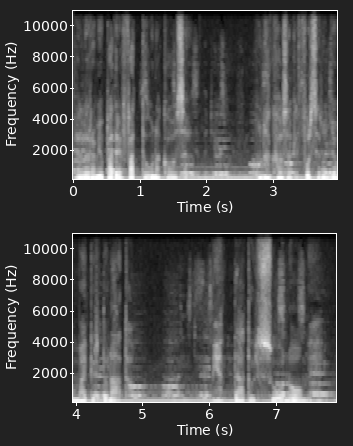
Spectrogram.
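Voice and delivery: soft, wounded recollection; hushed confession. Acted. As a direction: let the voice sink, nearly to yourself. Confides an unforgiven childhood wound. (confessione sommessa)

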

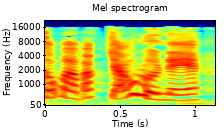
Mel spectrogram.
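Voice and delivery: very high panicked cries, fast in places; boy shrieking to grandpa that a ghost has him; terrified screaming for help. A narrator's reading. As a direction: scream as a hand grabs your ankle. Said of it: "Tôi hét lên".

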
